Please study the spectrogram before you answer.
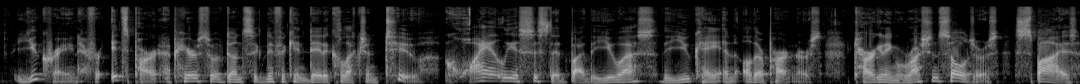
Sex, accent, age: male, American, 50-69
